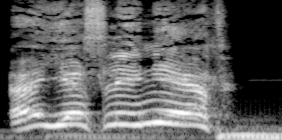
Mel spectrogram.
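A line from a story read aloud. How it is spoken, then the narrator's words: Hoarse croak. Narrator (Russian): хрипло прокаркал Эдди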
